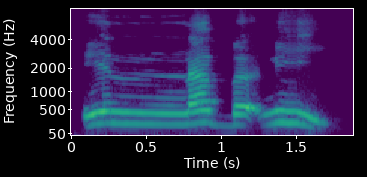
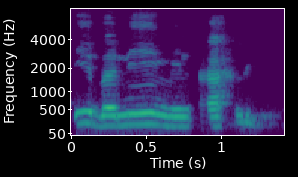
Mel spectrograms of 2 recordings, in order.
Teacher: hamzah wasolnya hilang. Tapi kalau dia mulainya dari ibni, dia ada. Dibaca ibni min ahli.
